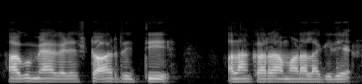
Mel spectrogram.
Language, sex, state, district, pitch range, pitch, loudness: Kannada, male, Karnataka, Koppal, 130-135 Hz, 135 Hz, -17 LUFS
